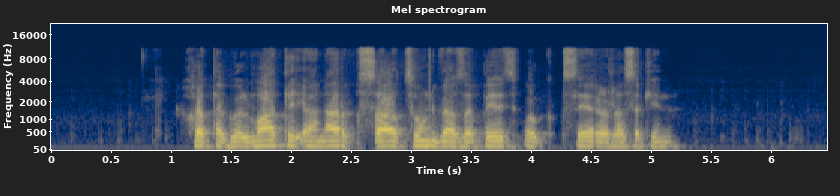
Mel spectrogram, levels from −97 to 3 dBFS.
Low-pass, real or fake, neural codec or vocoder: 10.8 kHz; fake; codec, 24 kHz, 3 kbps, HILCodec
